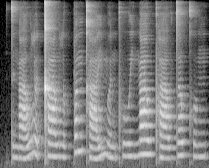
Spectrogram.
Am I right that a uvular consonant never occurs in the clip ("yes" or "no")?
yes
